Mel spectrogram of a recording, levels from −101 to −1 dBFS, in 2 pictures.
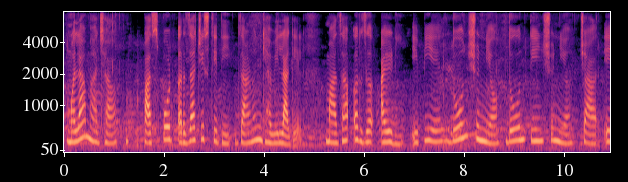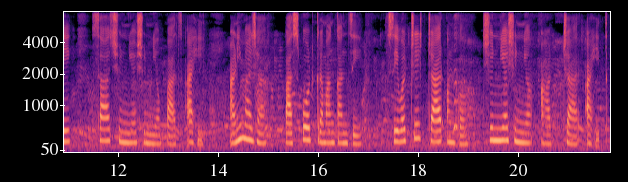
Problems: continuous background conversations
